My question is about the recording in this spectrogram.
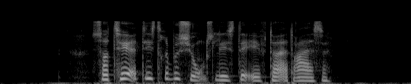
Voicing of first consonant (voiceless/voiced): voiceless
